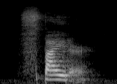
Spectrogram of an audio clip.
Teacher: let's make sure that we emphasize the first syllable in spider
